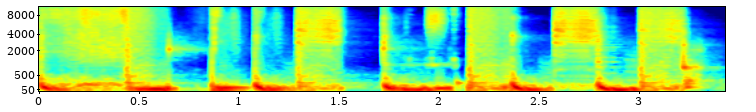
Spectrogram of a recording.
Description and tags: Drums loop 140BMP DakeatKit-05
made by Battery 3 of NI
140bpm, drums, loop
